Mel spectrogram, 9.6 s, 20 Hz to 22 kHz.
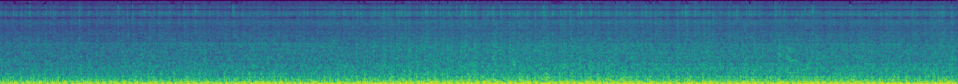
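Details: First start-up of a freshly rebuilt Ford 427 medium-riser FE V8 at Thackston Brothers Garage, built for a 1967 Galaxie 500 clone. It holds a deep, steady, lumpy rumble with no knocks or ticks. The engine is running healthy.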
